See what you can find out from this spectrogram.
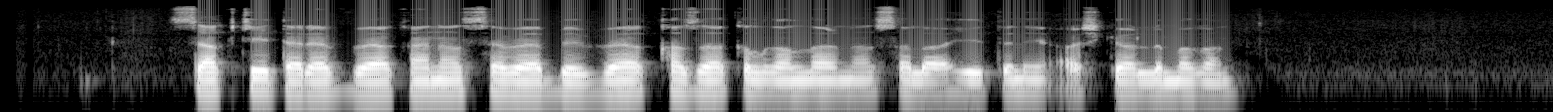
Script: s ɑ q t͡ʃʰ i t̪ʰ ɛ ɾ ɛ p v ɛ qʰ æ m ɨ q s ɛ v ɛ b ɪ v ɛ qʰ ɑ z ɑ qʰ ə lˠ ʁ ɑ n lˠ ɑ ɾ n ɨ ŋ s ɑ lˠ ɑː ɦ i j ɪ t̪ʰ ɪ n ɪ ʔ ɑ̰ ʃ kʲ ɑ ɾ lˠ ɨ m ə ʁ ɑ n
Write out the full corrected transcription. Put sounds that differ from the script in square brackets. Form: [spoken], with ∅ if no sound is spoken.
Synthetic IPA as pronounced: s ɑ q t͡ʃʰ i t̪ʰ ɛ ɾ ɛ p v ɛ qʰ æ [n] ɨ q s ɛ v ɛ b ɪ v ɛ qʰ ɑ z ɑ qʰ ə lˠ ʁ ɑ n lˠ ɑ ɾ n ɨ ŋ s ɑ lˠ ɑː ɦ i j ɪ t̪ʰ ɪ n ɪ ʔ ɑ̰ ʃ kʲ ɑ ɾ lˠ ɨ m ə ʁ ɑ n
